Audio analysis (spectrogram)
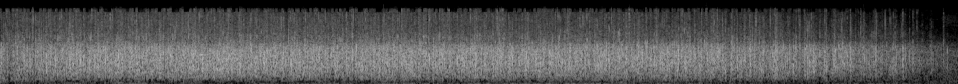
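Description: Sustained audience applause for a poet in a final, a dense wash of many hands clapping at steady loudness for nearly ten seconds before tapering off slightly at the end, with no talking over it.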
